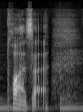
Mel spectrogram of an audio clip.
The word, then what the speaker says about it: plaza: It's funny because as a Kansas Citian, I pronounce it plaza with that super hard A, even though I know it's a Spanish word and the Spanish pronunciation is plaza. And when I lived in Santa Fe, New Mexico, I'd call their downtown plaza, but here I say plaza.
